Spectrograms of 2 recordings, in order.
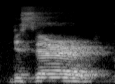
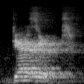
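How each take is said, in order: First: DeSERT, second syllable stressed; verb stress. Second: DESert, first syllable stressed; noun stress. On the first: Teacher showing the verb, stress on second syllable. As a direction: hit the second syllable, slowly. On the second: Teacher showing the noun, stress on first syllable. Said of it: "if it is noun, it will be stressed differently". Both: Shown as a demonstration.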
